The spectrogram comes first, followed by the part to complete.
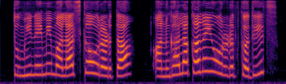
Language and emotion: Marathi, sad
